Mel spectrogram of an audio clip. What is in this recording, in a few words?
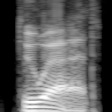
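"duet", American English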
